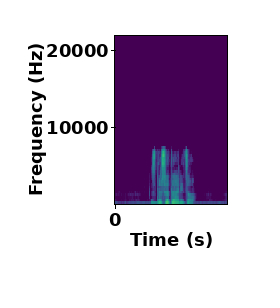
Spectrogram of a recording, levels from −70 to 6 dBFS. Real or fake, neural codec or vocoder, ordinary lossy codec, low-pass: real; none; none; 7.2 kHz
